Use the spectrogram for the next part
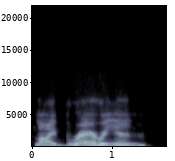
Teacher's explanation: then you emphasize the middle of the word librarian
